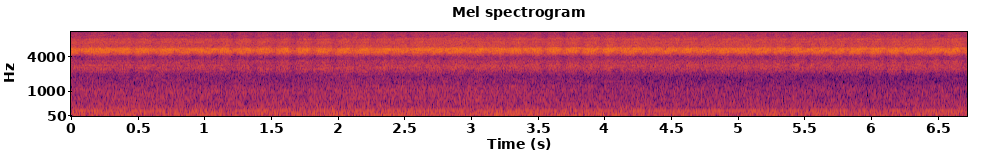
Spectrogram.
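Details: Cicada chorus: a continuous shrill, high buzz with a fast, even throb, unbroken for the whole stretch, over a faint low hum.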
